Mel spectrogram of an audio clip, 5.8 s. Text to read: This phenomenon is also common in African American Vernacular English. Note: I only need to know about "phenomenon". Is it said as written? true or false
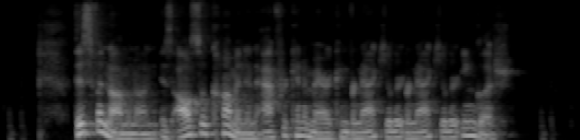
true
